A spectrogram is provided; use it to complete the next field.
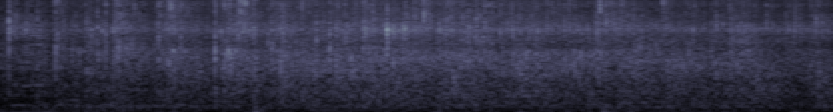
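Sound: audience applause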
